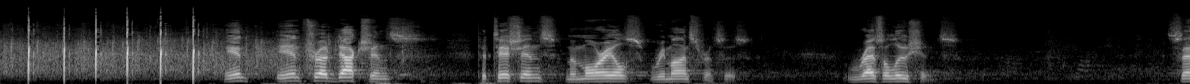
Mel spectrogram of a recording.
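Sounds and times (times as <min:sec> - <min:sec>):
loud claps in the Missouri Senate: 0:00.0 - 0:03.8
speech: 0:02.2 - 0:04.2, 0:04.8 - 0:07.5, 0:08.5 - 0:09.6, 0:11.7 - 0:11.8.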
